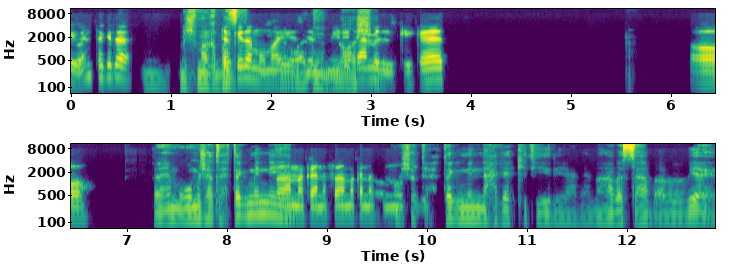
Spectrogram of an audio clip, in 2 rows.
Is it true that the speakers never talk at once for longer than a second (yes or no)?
no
